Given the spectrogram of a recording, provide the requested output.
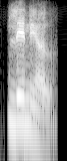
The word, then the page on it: lineal: Indian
